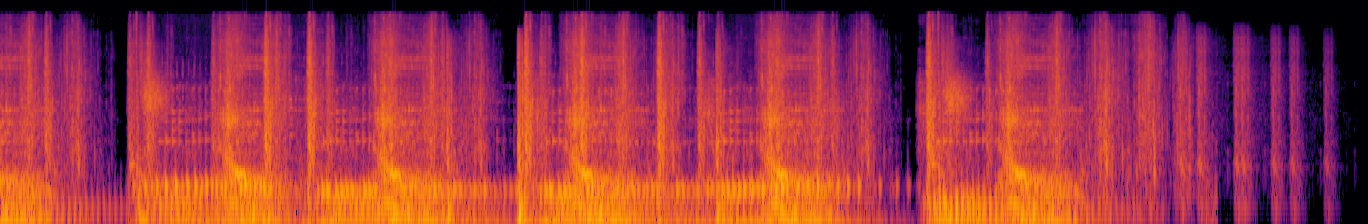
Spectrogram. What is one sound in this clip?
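A lion growls and snarls loudly.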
